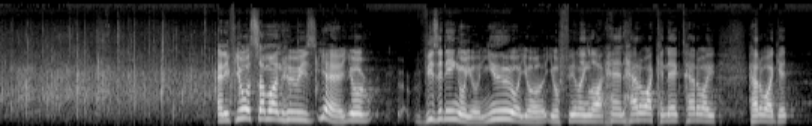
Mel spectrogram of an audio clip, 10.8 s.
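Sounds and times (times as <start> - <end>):
audience applause: 0.0 - 3.4
speech: 2.9 - 5.0, 5.6 - 10.6.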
